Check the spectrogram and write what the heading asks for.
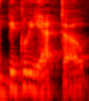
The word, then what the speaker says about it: biglietto: It'll say biglietto. It's phonetically, it would be biglietto, B-I-G-L-I-E-T-T-O.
